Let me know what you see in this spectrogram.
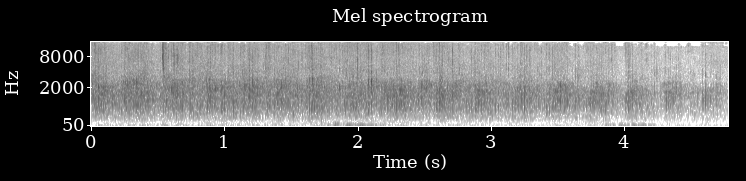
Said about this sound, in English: Can y'all just give them another round of applause for getting up there?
